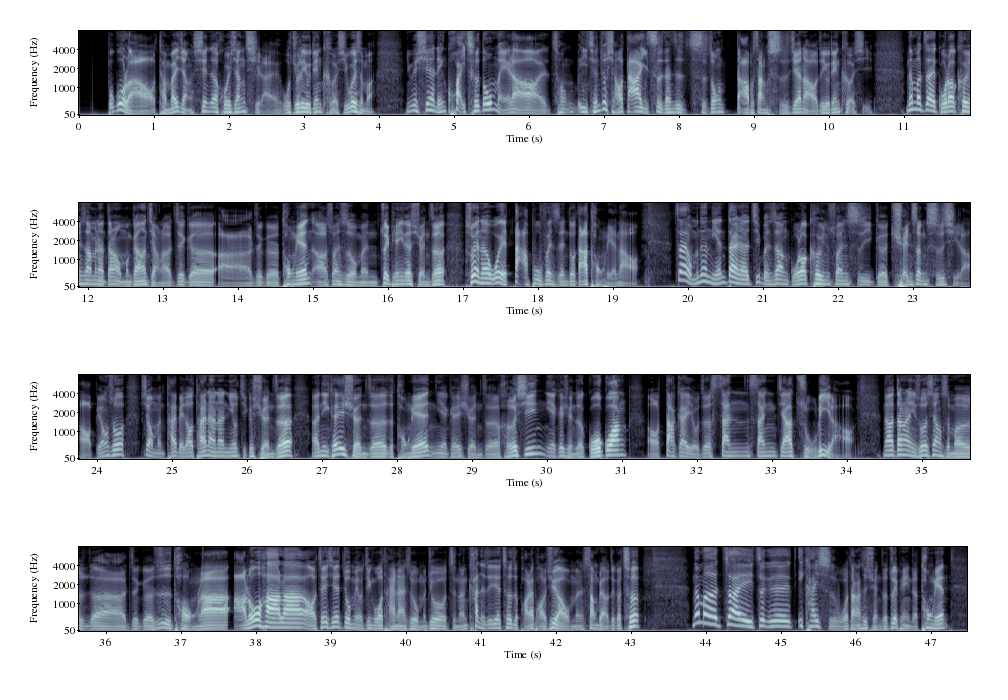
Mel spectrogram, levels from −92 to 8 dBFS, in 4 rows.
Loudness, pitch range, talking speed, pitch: -19 LUFS, 110-155 Hz, 340 characters per minute, 130 Hz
